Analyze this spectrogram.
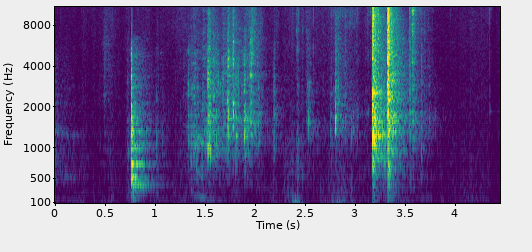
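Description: Kitchen cupboard and worktop clatter: wooden knocks and crockery and cutlery sounds as someone rummages through cupboards, with several sudden knocks, the loudest about three seconds in.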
